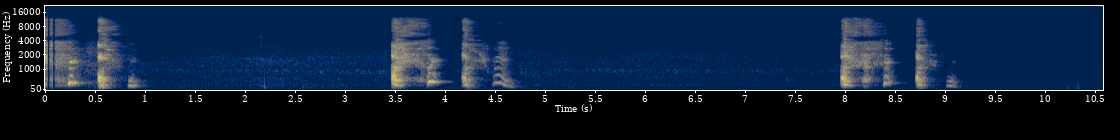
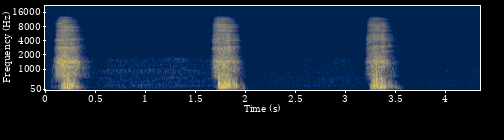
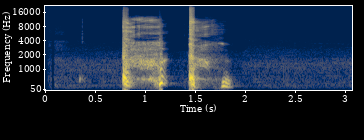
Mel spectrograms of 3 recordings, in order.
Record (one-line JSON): {"three_cough_length": "10.6 s", "three_cough_amplitude": 31465, "three_cough_signal_mean_std_ratio": 0.25, "exhalation_length": "4.4 s", "exhalation_amplitude": 32521, "exhalation_signal_mean_std_ratio": 0.3, "cough_length": "3.1 s", "cough_amplitude": 32768, "cough_signal_mean_std_ratio": 0.32, "survey_phase": "beta (2021-08-13 to 2022-03-07)", "age": "18-44", "gender": "Female", "wearing_mask": "No", "symptom_cough_any": true, "symptom_fatigue": true, "smoker_status": "Never smoked", "respiratory_condition_asthma": false, "respiratory_condition_other": false, "recruitment_source": "Test and Trace", "submission_delay": "1 day", "covid_test_result": "Positive", "covid_test_method": "RT-qPCR", "covid_ct_value": 31.4, "covid_ct_gene": "N gene"}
